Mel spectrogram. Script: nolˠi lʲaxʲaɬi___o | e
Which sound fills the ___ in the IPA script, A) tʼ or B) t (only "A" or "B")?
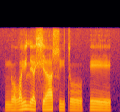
B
